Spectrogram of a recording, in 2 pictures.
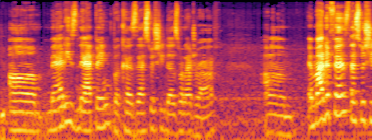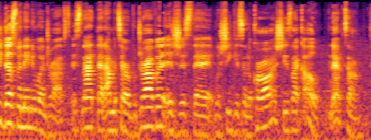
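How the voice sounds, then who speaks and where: Noticeable background noise accompanies a woman speaking at a moderate pace. Her fairly low voice shows ordinary pitch variation. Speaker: podcast host. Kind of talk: casual chat. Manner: mumbles sometimes; animated.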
